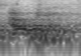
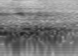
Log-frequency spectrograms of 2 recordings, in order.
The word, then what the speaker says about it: Eoin: It's Owen, but it's spelled Eoin. For some reason, and I haven't quite worked this out yet, it's been mistaken for Ewan.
